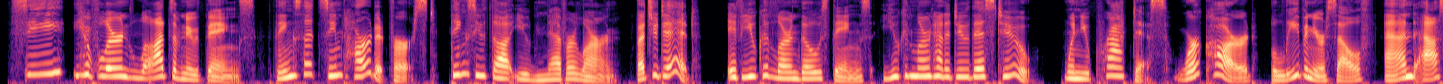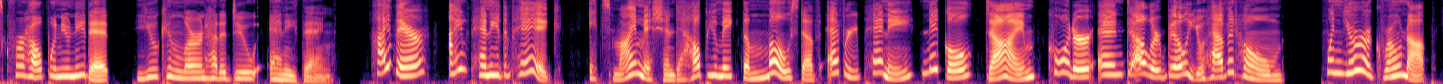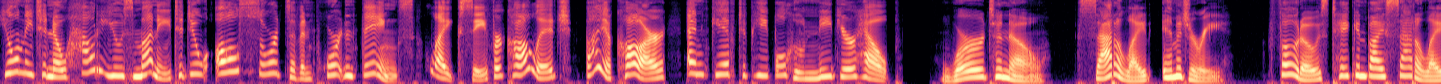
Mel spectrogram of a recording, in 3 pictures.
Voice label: K-12 narration, Female K-12 Voiceover, Energetic, upbeat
